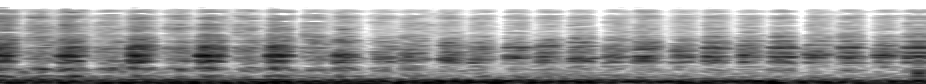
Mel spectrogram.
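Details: Pet dogs riding in a car on the way home from a dog hotel, a little excited, panting rapidly and steadily in quick rhythmic breaths over a low engine rumble.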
